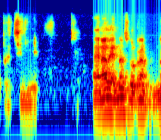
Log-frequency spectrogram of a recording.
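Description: A man speaking in Tamil. He pauses for about a second in the middle, and a few faint clicks fall in the pause.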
